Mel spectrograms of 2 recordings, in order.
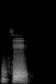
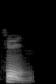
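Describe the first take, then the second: First: The letter is said with a pure 'e' vowel. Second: The letter is said with an 'ei' glide. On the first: The speaker calls it wrong. "এটা আমরা আগে বলতাম যে এটা হচ্ছে জে" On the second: The speaker calls it right. "এটা হবে জেই"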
